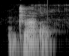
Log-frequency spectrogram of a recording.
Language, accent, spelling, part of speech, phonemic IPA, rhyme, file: English, Southern England, drabble, verb / noun, /ˈdɹæbəl/, -æbəl, LL-Q1860 (eng)-drabble.wav
- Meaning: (verb) 1. To wet or dirty, especially by dragging through mud 2. To fish with a long line and rod; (noun) A short fictional story, typically in fan fiction, sometimes exactly 100 words long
